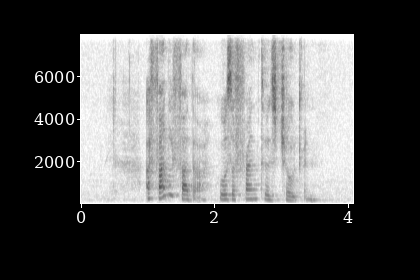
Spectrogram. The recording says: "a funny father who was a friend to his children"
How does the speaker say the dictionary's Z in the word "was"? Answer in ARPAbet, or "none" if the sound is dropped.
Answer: Z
